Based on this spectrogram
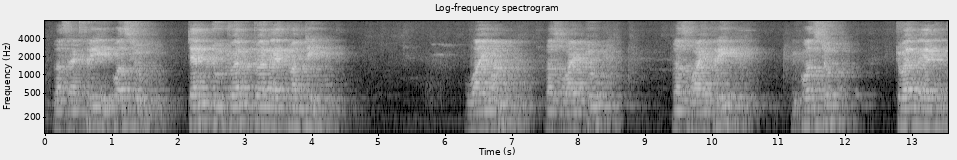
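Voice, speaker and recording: A man's voice: mid-range voice, a bit bright. A man with an Indian English accent teaching maths, dictating each coordinate and step aloud as he writes it out. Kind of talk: slow board-work lesson, dictating steps. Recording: echoey room, voice from a distance.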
